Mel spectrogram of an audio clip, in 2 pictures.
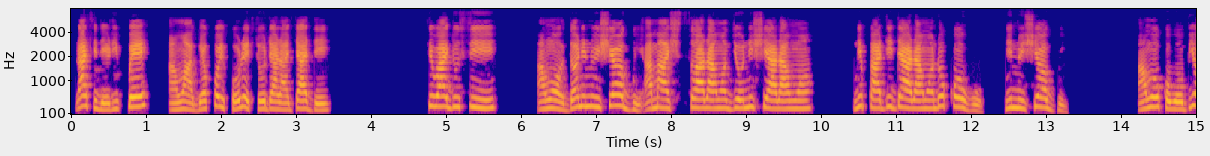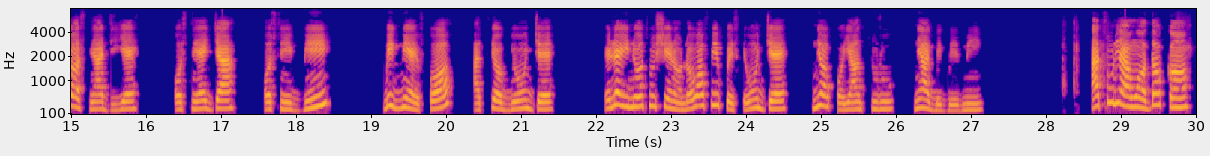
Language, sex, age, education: Yoruba, female, 30-45, secondary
